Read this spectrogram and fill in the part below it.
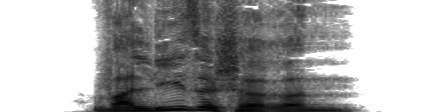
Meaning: strong dative masculine/neuter singular comparative degree of walisisch
- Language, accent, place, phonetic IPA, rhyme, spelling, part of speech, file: German, Germany, Berlin, [vaˈliːzɪʃəʁəm], -iːzɪʃəʁəm, walisischerem, adjective, De-walisischerem.ogg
